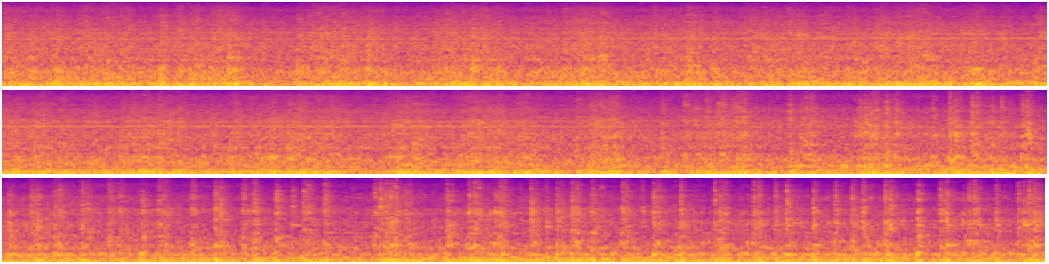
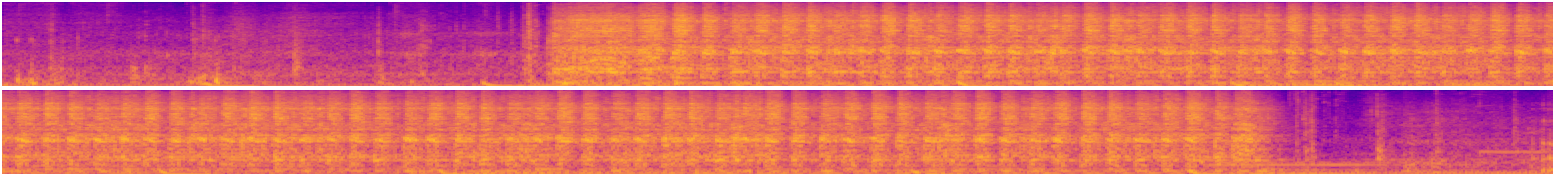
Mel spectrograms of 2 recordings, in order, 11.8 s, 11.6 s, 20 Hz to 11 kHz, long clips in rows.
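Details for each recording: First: 1989 Mustang GT V8, revived after sitting over 10 years, with the fuel system still to be replaced: a deep, steady burble at idle with even beats and no knocks or misfires; oil pressure good, voltage still to be checked. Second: 1989 Ford Mustang GT after sitting over 10 years, fuel flowing to rail and return: brisk even cranking about 3.5 turns per second for eight seconds, never catches; cranks, no start.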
